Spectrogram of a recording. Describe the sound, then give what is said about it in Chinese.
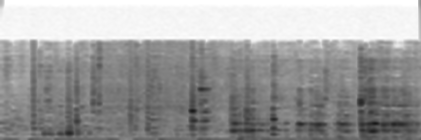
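Dishes and bowls are being washed, with light clinks and knocks of crockery and utensils scattered throughout, heard over a steady low tonal background. “快，先刷碗。”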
